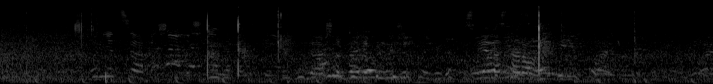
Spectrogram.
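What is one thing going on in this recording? Young people call out to each other outdoors at a distance.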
